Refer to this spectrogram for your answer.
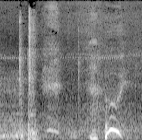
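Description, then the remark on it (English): A house door is shut with a single sharp knock near the start, followed by breathy gasps and a brief creaky, wheezing sound. “Let's go in. Shut the door,”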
